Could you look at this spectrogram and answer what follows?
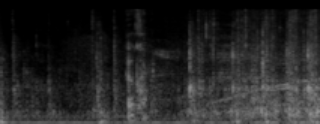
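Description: An embroidery machine stitches an outline, a faint steady mechanical whir with rapid clicking needle strokes and a low hum underneath, with some background noise.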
